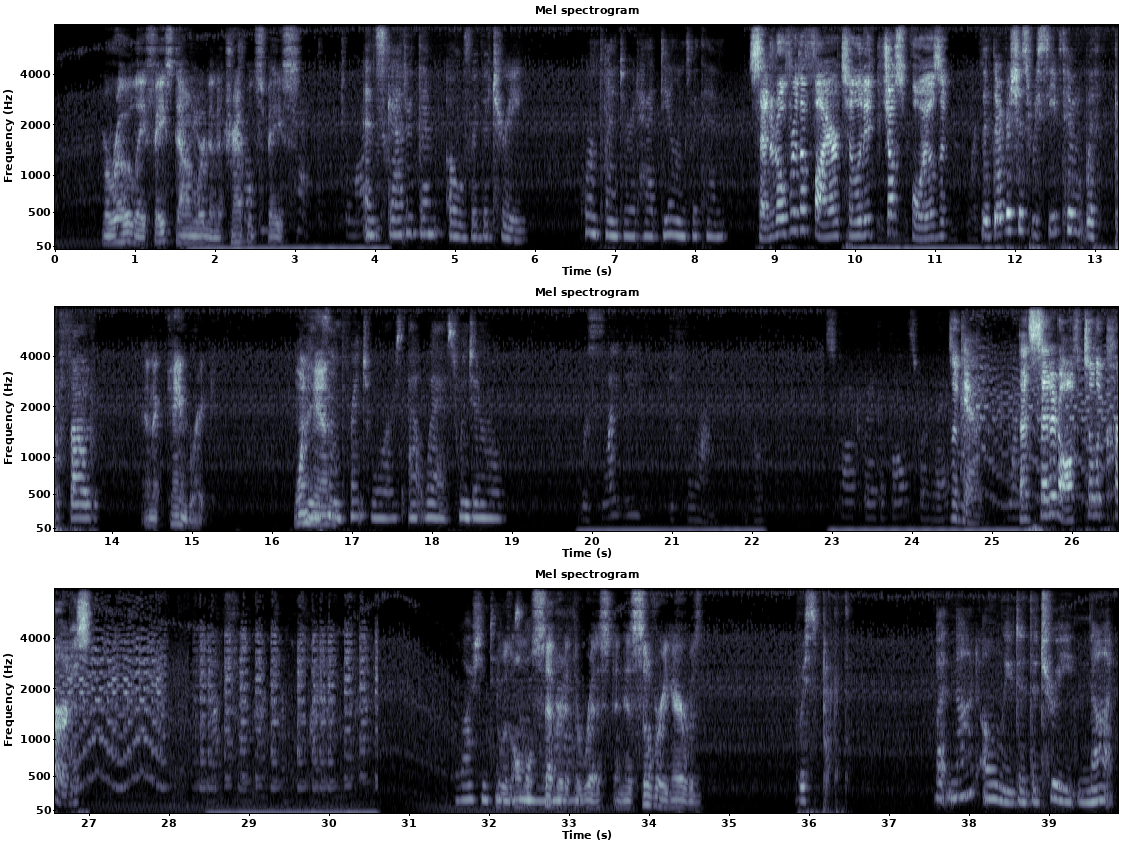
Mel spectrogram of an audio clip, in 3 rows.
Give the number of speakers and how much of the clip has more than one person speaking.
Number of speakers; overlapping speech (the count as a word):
seven, about 15%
